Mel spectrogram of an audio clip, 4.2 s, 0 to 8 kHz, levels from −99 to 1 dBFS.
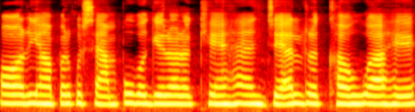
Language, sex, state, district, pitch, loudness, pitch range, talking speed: Hindi, female, Chhattisgarh, Bilaspur, 230 Hz, -11 LUFS, 225-235 Hz, 175 wpm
